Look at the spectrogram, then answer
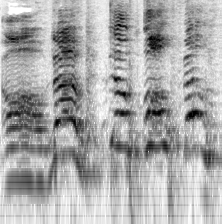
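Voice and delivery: yelling as he falls backwards; real startled cry, loud and high; real alarm. Real, not acted. Chair tips over mid-take.

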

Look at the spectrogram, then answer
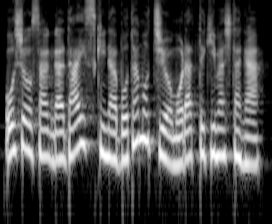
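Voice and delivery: usual speaking voice

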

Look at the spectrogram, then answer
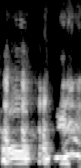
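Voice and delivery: high, loud hammed-up "oh, I get it"; mock sudden realisation. Man mimicking his ex finally understanding, exaggerated delight. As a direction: squeal the penny dropping, imitating her.

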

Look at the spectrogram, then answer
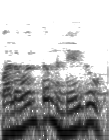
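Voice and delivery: ordinary talk, nothing marked

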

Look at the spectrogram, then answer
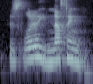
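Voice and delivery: ordinary delivery

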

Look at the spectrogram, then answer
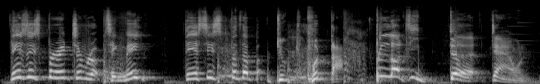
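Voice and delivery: exasperated high-pitched game rant; angry yelling. Pretend. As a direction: yell at a pest who interrupted you.

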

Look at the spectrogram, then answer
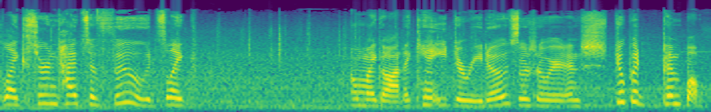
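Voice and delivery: metal braces on teeth; getting used to braces; talking with new braces. Real, not acted. Seen 1: Metal brackets visible on her teeth throughout; freshly fitted at the orthodontist.

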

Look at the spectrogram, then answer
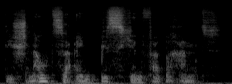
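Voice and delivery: slowly whispering the dog's mishap. A narrator's reading. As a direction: hush it slowly like a confession. Dog remembers burnt snout.

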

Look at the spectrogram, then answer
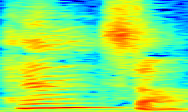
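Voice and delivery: "হ্যান্ডসাম" said "hen-sam", no d; silent d. Shown as a demonstration. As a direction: leave the d out of "হ্যান্ডসাম". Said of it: "এটা কিন্তু হ্যান্ডসাম হবে".

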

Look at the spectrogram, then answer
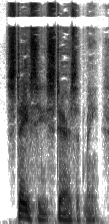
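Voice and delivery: plain reading voice

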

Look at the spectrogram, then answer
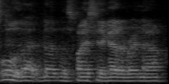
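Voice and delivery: talking through a mouthful; mouth full. Real, not acted. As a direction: say it while still chewing. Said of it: "Talking With Your Mouth is, uh, full".

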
